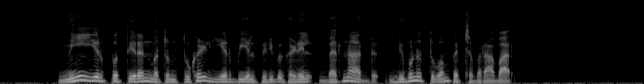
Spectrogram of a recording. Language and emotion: Tamil, neutral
